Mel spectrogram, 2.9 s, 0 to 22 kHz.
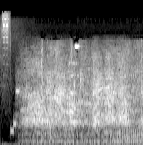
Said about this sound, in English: A sea of government supporters in Tehran, hundreds of thousands strong, cheering and marching through the streets to mark the 31st anniversary of the Islamic Revolution.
